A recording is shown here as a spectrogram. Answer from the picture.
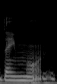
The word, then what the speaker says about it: daimon: En religión, ocultismo y folclore, un demonio, un daimon, que se pronuncia Daimon es un ser sobrenatural, descrito como algo que no es humano y que usualmente resulta malévolo.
